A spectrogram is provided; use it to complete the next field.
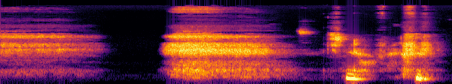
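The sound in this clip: Deep breathing out through the nose: a fading breath, a pause, then a long loud hissing exhale, followed by a few short breathy sounds or speech.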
